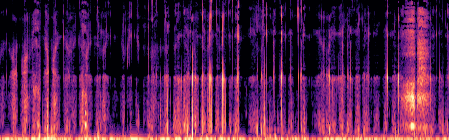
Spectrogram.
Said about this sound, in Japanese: すごいすごい、ほれほれ、奥を指先でふりふりふりふり、くりゅくりゅくりゅくりゅくりゅくりゅ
